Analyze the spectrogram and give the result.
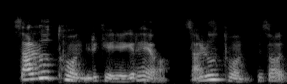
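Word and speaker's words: saluton: 그래서 처음 만나면 이제 안녕하세요 얘기할 때 살루톤 이렇게 얘기를 해요. 살루톤. 그래서 그냥 발음기 없이 그냥 그대로 읽으시면 돼요.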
